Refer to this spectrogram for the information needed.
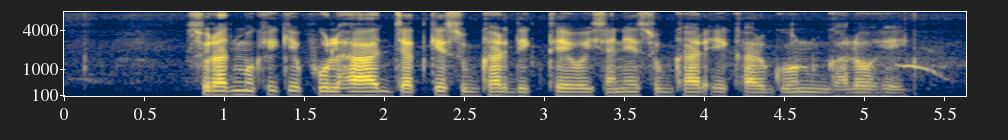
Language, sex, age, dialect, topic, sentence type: Chhattisgarhi, male, 18-24, Western/Budati/Khatahi, agriculture, statement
